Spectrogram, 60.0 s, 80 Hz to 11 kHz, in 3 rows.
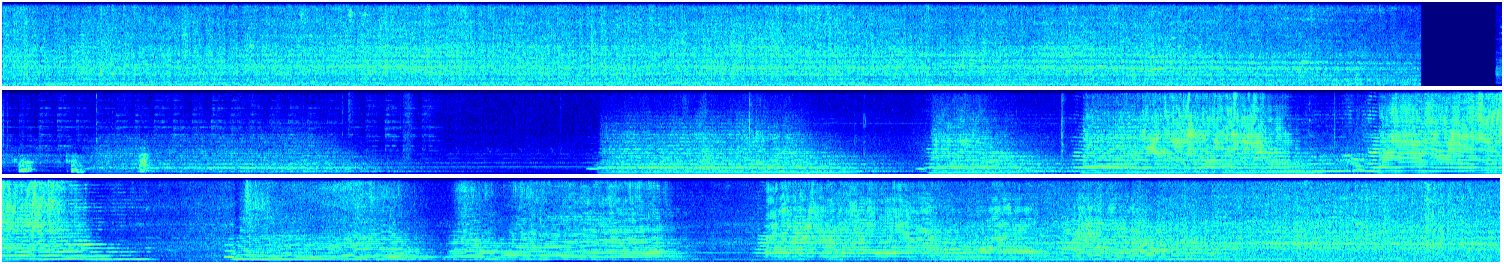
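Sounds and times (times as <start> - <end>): locomotive air horn blasts: 21.0 - 25.2, 27.8 - 42.1, 43.0 - 56.7.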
